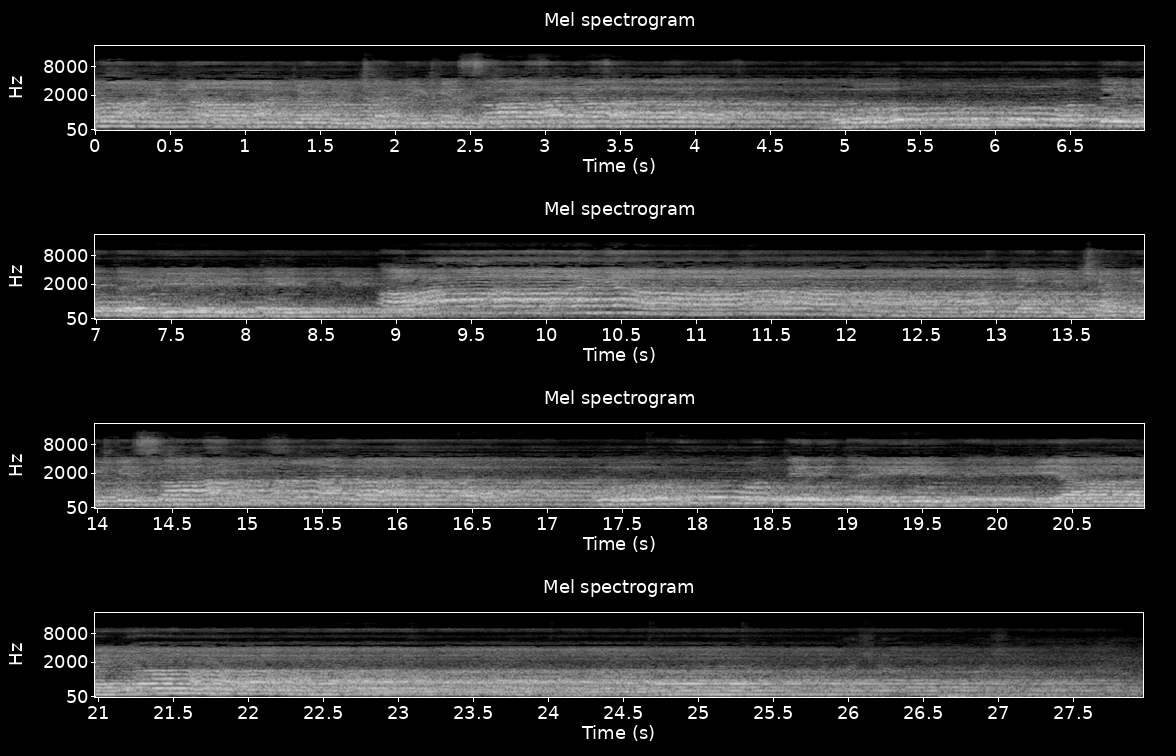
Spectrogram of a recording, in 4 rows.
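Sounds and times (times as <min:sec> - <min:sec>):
young man reciting unaccompanied: 0:00.0 - 0:27.9.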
